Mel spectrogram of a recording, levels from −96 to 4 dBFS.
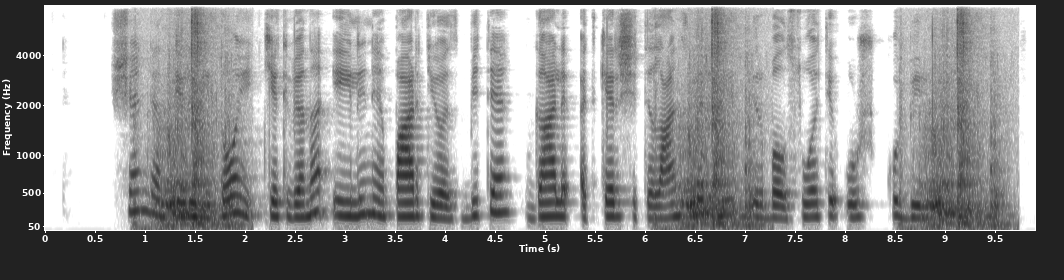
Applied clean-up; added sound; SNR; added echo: none; Drawer open or close; 0 dB; none.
